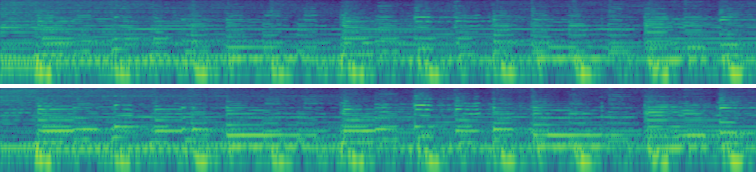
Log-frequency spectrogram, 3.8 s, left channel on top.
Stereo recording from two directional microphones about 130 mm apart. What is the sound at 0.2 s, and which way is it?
Music, 45° right (ahead or behind).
